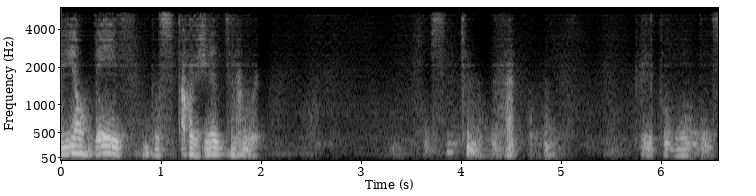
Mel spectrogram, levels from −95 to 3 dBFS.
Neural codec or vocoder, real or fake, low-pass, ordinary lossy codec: codec, 44.1 kHz, 0.9 kbps, DAC; fake; 5.4 kHz; none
